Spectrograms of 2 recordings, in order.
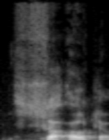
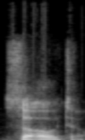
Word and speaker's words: So'oto: Make sure you pronounce that last name correctly, because he will correct you if you don't. So'oto, yes. So'oto, boom.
